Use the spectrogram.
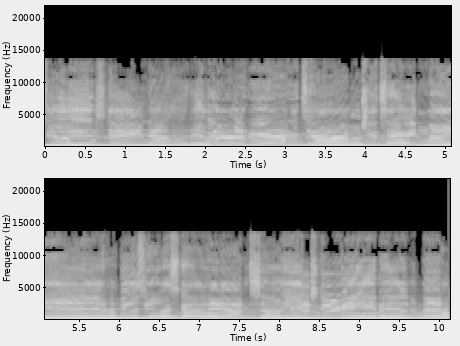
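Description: A polished pop song plays at steady volume, with a smooth male vocal riding over warm synths, a sustained bass line and a regular beat throughout.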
